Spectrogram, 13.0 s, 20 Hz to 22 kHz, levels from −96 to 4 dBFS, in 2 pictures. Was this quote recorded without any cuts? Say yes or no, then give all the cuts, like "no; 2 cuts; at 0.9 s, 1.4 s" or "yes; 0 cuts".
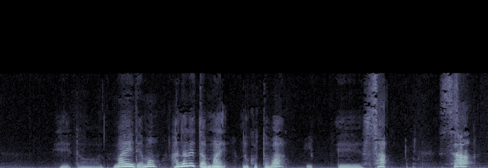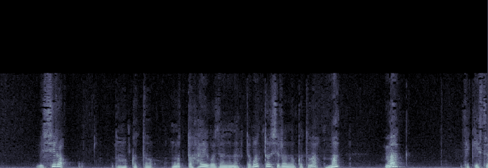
no; 4 cuts; at 1.4 s, 2.2 s, 6.4 s, 11.1 s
